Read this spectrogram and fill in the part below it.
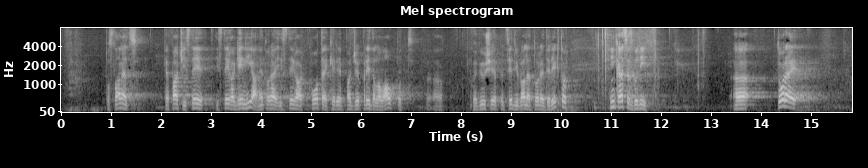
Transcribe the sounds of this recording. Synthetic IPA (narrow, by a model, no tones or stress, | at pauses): pɔslaːnɛt̪s | kɛɾpat͡ʃist̪eist̪eːɡaɡenijanɛt̪oːɾɛjist̪eːɡakʋoːt̪ɛkeːɾjɛpat͡ʃʒepɾɛjd̪ɛlɔʋawpɔt̪ | kɔjɛbiwʃɛpɾɛt̪seːd̪nikʋlaːd̪ɛt̪oːɾɛjd̪iɾeːkt̪ɔɾ | iŋkajsɛzɡɔd̪i | ət̪oːɾɛj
